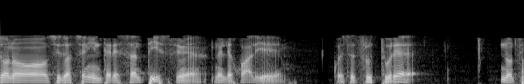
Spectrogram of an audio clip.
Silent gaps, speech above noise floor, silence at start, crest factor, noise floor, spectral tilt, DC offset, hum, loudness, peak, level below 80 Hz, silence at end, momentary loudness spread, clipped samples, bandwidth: none; 35 dB; 0 s; 16 dB; -52 dBFS; -11 dB/octave; under 0.1%; none; -18 LUFS; -4 dBFS; -36 dBFS; 0 s; 15 LU; under 0.1%; 4 kHz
